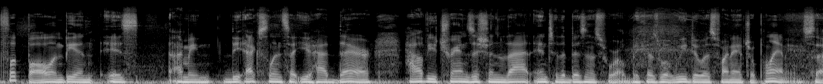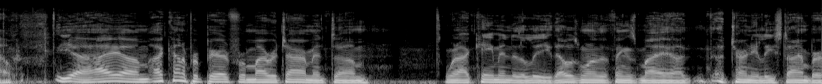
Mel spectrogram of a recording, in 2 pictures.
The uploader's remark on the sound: Live from the Pump Brothers Charity event in LA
